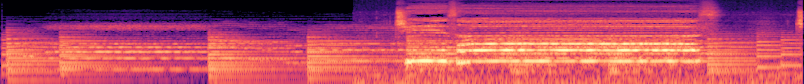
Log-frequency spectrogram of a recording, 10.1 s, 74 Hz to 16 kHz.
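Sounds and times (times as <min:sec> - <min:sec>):
alto voices in a choir: 0:00.0 - 0:10.0.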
